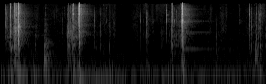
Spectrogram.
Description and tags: Lock release
unlocking a master lock
key, lock, spring, unlocking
